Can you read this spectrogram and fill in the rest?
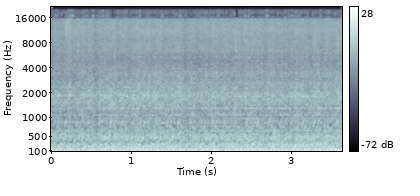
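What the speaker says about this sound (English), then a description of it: "DPR manual regeneration will restart it. Now it's regenerating." A Hino diesel truck engine runs at a steady, loud, low rumble with no break during a DPR manual regeneration, close by and with no talk.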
